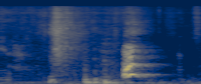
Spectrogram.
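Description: A pet dog barking: one loud bark a little past a second in, after a short rough huff about half a second in, reacting to something outside.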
